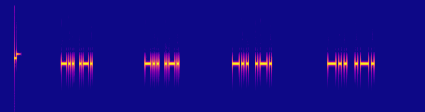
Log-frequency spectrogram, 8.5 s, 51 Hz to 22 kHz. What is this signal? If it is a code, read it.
Morse code, heard as a keyed tone, about 30 wpm, 700 Hz. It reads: DR DR DR DR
